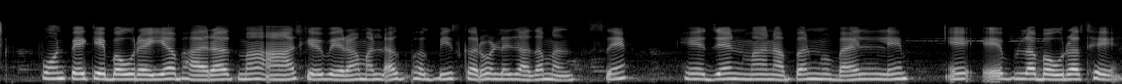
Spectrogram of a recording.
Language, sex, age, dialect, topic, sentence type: Chhattisgarhi, female, 18-24, Central, banking, statement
